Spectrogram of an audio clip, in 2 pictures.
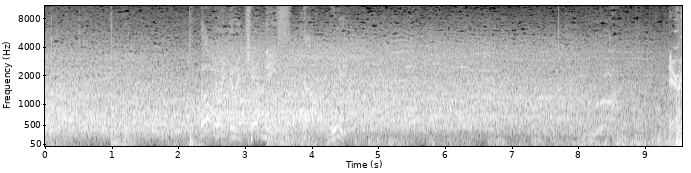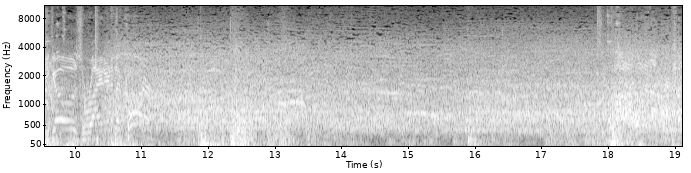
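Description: Heavy bodies slam and thud onto a ring mat.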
